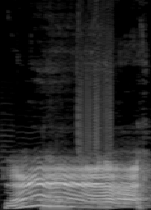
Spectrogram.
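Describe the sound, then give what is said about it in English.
A creature bursting through the front door into a cabin lets out one loud, sustained groaning yell, raspy and harmonically rich, its pitch rising slightly and then holding steady for over a second before it cuts off. “He prays aloud for a visitor, and then we whip pan to the cabin's front door as the creature slash monster bursts into the room, yelling loudly.”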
